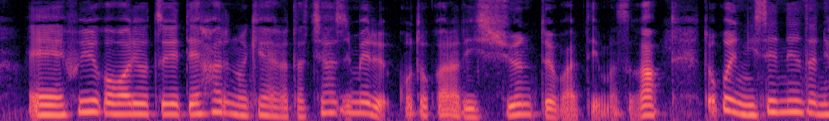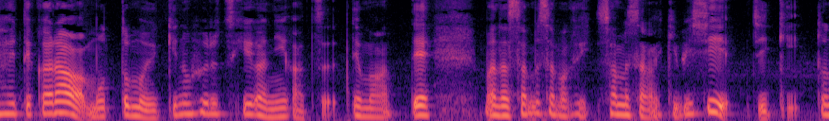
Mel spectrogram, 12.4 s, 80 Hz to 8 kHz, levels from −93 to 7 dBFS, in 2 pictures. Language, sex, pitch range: Japanese, female, 160-210 Hz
